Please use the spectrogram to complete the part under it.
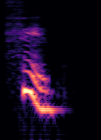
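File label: "fib", English, British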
